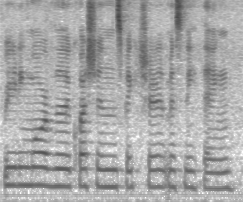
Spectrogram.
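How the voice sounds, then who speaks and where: A woman's voice: mid-range voice, flat delivery, racing, darkish tone, a little hiss or hum. Chatty woman losing her voice. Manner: rambling, chatty, many fillers and restarts. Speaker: livestream host and maker. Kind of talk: casual livestream chat, answering viewer questions.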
